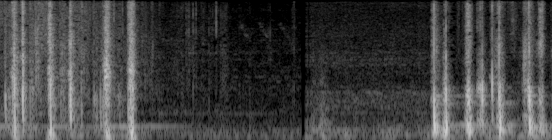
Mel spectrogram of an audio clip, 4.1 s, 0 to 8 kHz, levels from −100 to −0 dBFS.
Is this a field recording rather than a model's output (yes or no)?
yes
